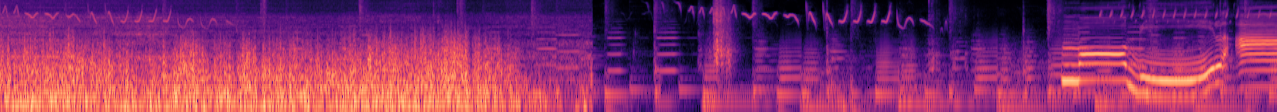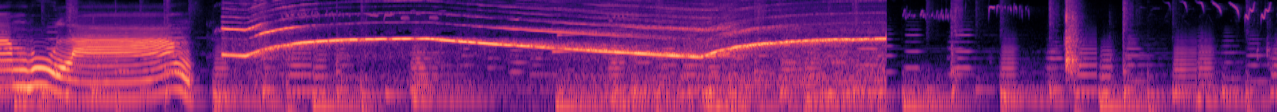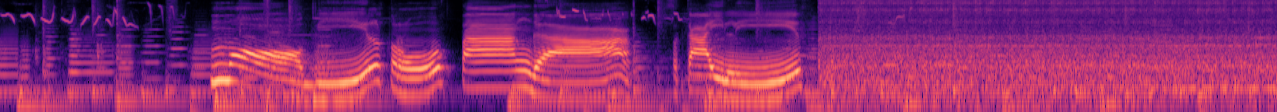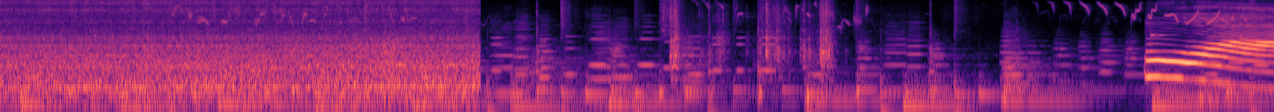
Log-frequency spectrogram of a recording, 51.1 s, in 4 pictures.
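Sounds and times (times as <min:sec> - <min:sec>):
truck engine running: 0:00.0 - 0:06.0, 0:18.4 - 0:21.6, 0:33.6 - 0:43.1
ambulance siren wailing: 0:14.9 - 0:21.7, 0:33.7 - 0:43.1
hydraulic boom hum: 0:33.7 - 0:43.1.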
